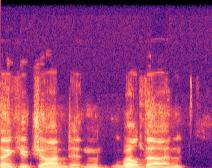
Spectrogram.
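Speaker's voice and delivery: deadpan, flat, dry, mock-sincere sarcasm. Thanking someone whose report made people freak out: sarcastic. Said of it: "That was sarcasm".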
